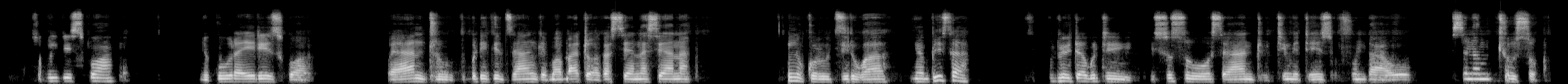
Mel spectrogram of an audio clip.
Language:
Ndau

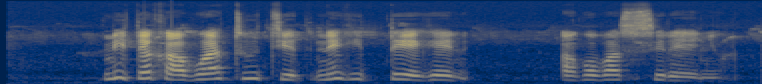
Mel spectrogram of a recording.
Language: Kalenjin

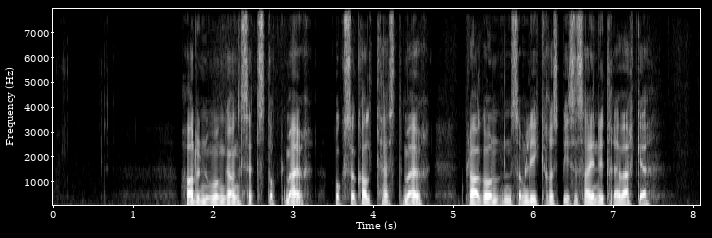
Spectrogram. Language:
Norwegian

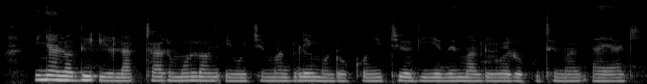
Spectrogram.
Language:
Luo (Kenya and Tanzania)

